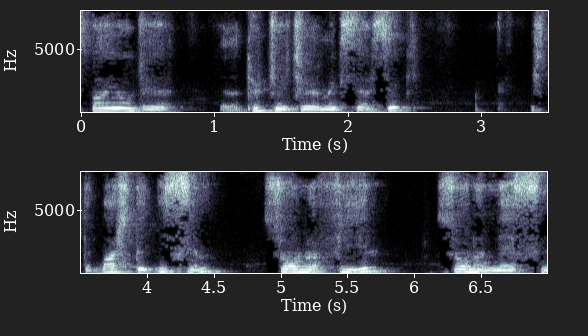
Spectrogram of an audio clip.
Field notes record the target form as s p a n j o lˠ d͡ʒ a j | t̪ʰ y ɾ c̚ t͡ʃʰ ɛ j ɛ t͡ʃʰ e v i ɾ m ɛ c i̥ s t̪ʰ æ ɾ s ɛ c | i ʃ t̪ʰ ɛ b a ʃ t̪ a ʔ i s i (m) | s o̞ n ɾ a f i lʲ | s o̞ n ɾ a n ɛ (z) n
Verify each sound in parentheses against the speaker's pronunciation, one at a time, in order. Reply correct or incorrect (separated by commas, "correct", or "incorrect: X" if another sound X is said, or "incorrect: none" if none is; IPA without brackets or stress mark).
correct, incorrect: s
